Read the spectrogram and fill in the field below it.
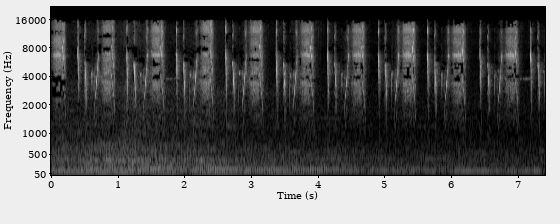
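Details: Young Bar-winged Prinia singing long, clear 'ngebren' phrases for tutoring: shrill buzzy trills and thin upward sweeps in repeated bursts, slightly softer, with a faint low hum underneath.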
